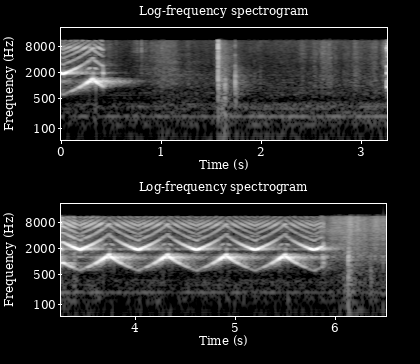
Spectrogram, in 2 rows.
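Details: Toyota Camry hidden alarm siren unit with its own battery pack, black cable reconnected: a click, then a loud warble around 1–2 kHz at about three sweeps a second; the siren is working normally.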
